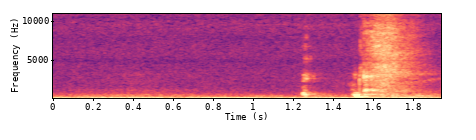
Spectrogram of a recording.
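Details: Woman's sneezing fit triggered by accidentally spraying shower water up her nose, which burned first: quick inward catch of breath followed by a single loud, sharp sneeze.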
